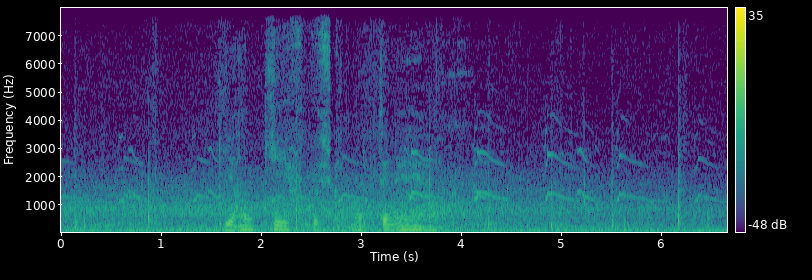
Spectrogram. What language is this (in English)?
Japanese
